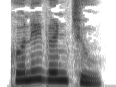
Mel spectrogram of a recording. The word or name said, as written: ಕೊನೆಗಣ್ಚು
